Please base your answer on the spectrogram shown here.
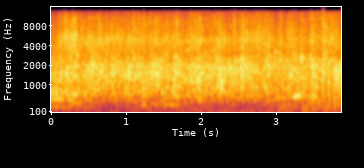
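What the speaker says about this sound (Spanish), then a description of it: "Muchas gracias por esos aplausos." A crowd applauds continuously at an album launch event, steady dense clapping filling the room from start to finish.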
